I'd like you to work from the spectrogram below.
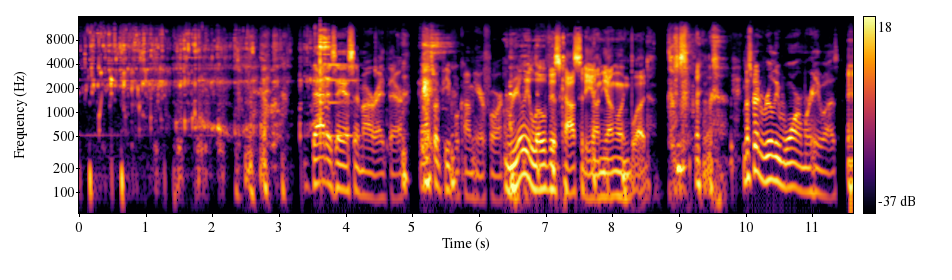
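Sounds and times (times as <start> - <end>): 
liquid pouring into a glass: 0.0 - 4.5
laughter: 2.4 - 11.5
speech: 3.6 - 11.5.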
